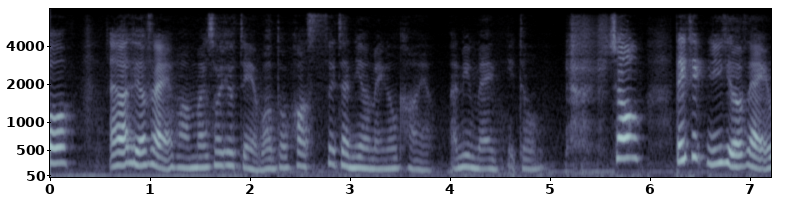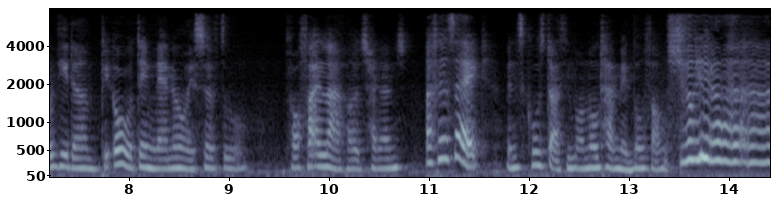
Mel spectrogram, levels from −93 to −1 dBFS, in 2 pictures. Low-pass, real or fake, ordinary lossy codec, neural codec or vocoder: 7.2 kHz; fake; none; codec, 16 kHz, 0.5 kbps, FunCodec, trained on LibriTTS, 25 frames a second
